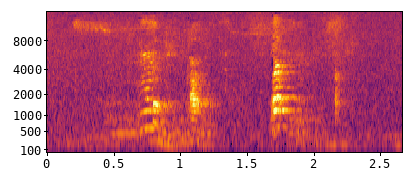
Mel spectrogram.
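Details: Bullmastiff puppies at bedtime, filmed in close-up; a few short high whimpering yelps with harmonic overtones come in separate bursts, the loudest near the middle, over a quiet indoor background.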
